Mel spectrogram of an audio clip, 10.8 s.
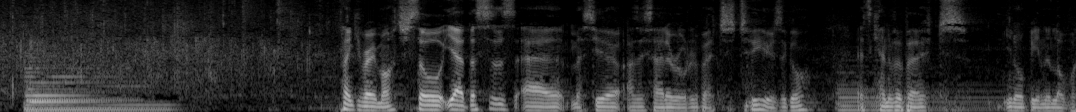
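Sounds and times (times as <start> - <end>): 
audience applause: 0.0 - 3.5
speech: 3.4 - 10.7.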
